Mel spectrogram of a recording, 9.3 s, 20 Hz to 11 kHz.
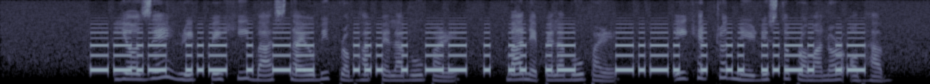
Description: Morse code, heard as a keyed tone, hand-sent with a paddle, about 21 wpm, 580 Hz, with speech in Assamese. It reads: QUEM SEMEIA CEIFA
